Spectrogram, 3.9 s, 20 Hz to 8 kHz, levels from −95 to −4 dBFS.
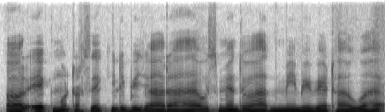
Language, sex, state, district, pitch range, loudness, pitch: Hindi, male, Jharkhand, Deoghar, 130-140 Hz, -13 LUFS, 130 Hz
